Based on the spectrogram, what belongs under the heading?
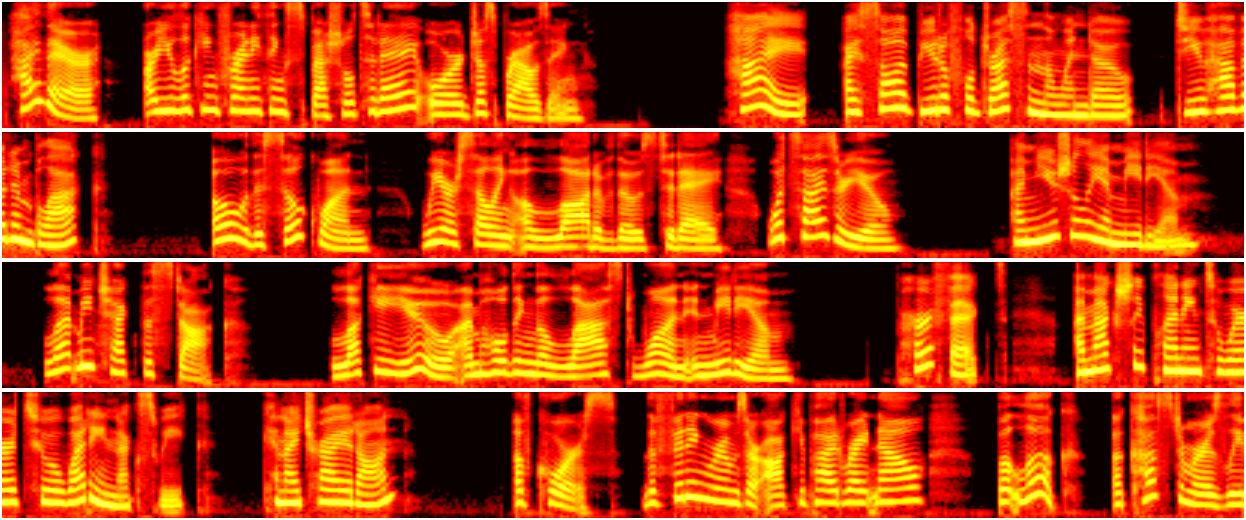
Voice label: Conversation; you look great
